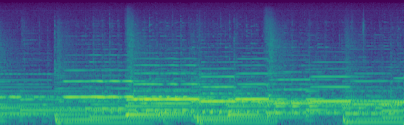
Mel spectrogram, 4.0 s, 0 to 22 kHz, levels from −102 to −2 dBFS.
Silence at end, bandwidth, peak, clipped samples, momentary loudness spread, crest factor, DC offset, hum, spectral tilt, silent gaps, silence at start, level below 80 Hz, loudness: 0 s; 14 kHz; -8 dBFS; under 0.1%; 9 LU; 14 dB; under 0.1%; none; -6.5 dB/octave; none; 0 s; -44 dBFS; -23 LUFS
